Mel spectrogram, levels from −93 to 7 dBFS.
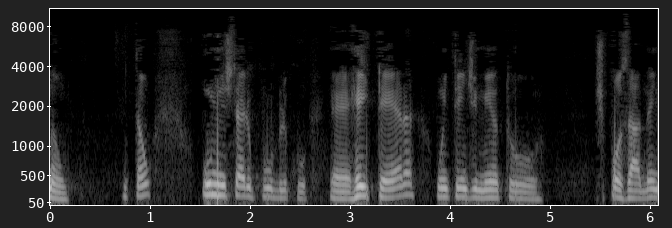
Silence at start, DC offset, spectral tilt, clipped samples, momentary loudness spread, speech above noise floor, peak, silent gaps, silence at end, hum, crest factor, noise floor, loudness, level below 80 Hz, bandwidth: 0 s; under 0.1%; -8.5 dB/octave; under 0.1%; 15 LU; 40 dB; -14 dBFS; none; 0 s; none; 18 dB; -72 dBFS; -33 LUFS; -62 dBFS; 7.8 kHz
